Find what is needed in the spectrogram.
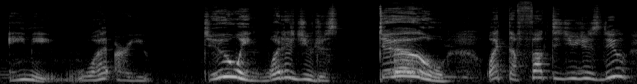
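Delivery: high, swooping disbelief; exaggerated appalled questioning; self-scolding. Scolding herself amid the mess.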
